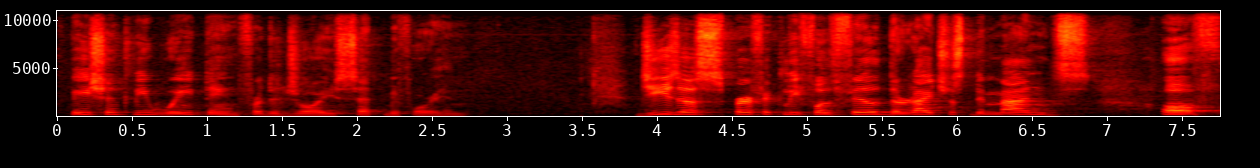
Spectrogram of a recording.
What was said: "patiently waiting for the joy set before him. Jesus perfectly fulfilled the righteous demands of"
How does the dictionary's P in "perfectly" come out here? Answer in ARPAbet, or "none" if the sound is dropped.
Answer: P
